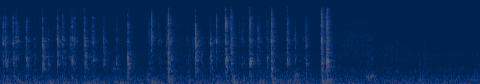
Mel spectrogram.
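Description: Faint typing on a computer keyboard: a run of quick keystrokes that stops about four seconds in.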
